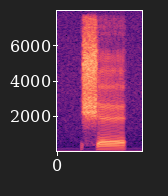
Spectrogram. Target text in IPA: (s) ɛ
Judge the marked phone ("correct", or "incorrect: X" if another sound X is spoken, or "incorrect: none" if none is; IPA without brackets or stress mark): incorrect: ʃ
